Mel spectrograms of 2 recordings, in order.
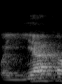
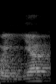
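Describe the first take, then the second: The two takes are said the same way.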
